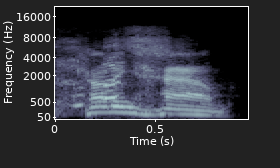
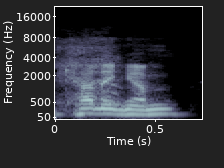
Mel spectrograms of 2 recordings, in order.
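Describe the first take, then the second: First: The name is said in an American accent. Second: The name is said in a British accent. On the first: This is how the show's own speakers say it. "but Cunningham" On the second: This is how the speaker personally says it. "I'd say Cunningham"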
